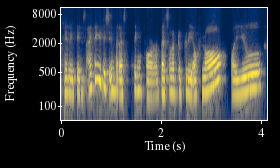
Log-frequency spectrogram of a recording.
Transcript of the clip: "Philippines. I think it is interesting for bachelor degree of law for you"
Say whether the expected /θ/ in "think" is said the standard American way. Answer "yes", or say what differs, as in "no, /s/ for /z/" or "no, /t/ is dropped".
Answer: no, /t/ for /θ/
